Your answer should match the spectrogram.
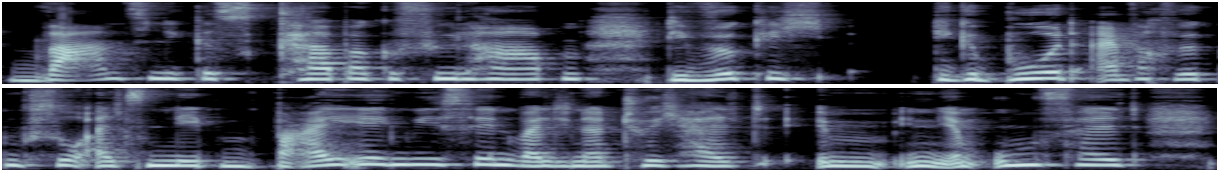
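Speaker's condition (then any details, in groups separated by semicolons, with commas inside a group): No condition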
